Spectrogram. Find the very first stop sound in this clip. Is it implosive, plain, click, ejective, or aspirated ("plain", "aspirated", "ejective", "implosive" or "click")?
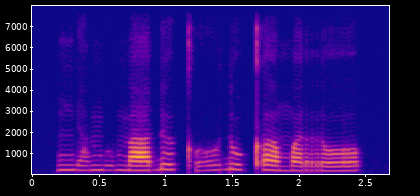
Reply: implosive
